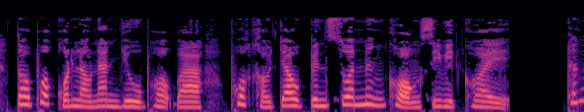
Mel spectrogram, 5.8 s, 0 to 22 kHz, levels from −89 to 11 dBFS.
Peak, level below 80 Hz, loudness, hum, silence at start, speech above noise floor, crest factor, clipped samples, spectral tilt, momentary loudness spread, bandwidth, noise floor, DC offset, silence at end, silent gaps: -6 dBFS; -56 dBFS; -23 LUFS; none; 0 s; over 68 dB; 18 dB; under 0.1%; -5 dB/octave; 7 LU; 11.5 kHz; under -90 dBFS; under 0.1%; 0 s; 5.10-5.62 s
